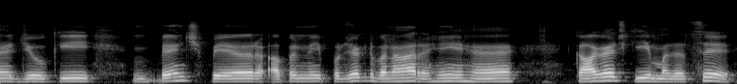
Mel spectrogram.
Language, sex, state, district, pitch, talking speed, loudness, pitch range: Hindi, male, Jharkhand, Ranchi, 145 Hz, 95 wpm, -17 LUFS, 140-150 Hz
